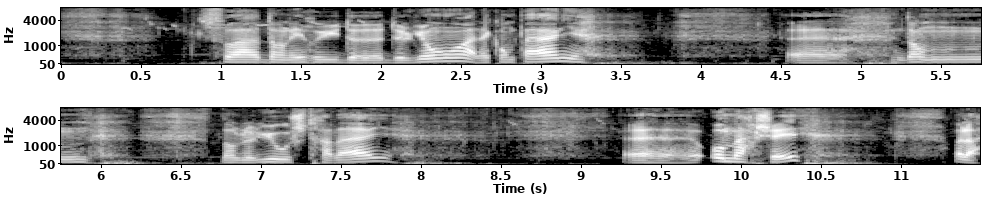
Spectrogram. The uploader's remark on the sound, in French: Enregistrement avec Zoom H1 en extérieur à la campagne.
